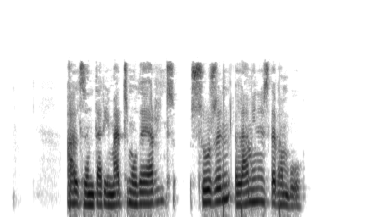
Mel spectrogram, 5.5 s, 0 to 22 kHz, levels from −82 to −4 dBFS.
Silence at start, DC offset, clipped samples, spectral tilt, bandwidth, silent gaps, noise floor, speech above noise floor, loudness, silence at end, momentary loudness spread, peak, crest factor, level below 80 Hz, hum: 1 s; under 0.1%; under 0.1%; -5.5 dB/octave; 8.2 kHz; none; -66 dBFS; 51 dB; -15 LUFS; 1 s; 12 LU; -2 dBFS; 16 dB; -50 dBFS; none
